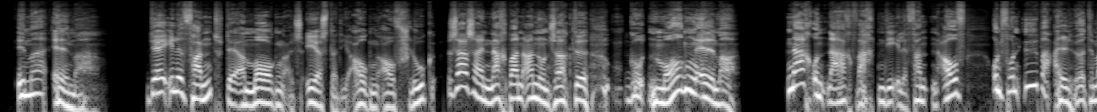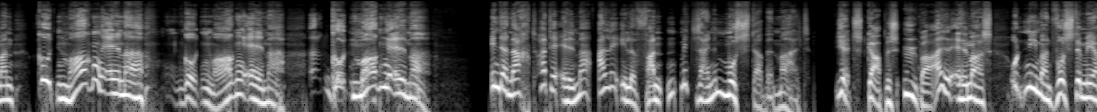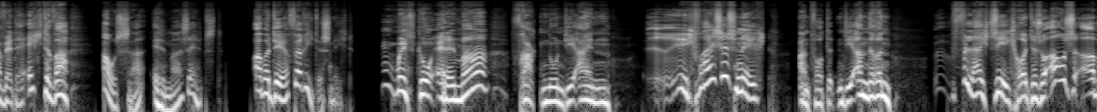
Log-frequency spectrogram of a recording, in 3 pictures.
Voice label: hoerbuch; immer elmar

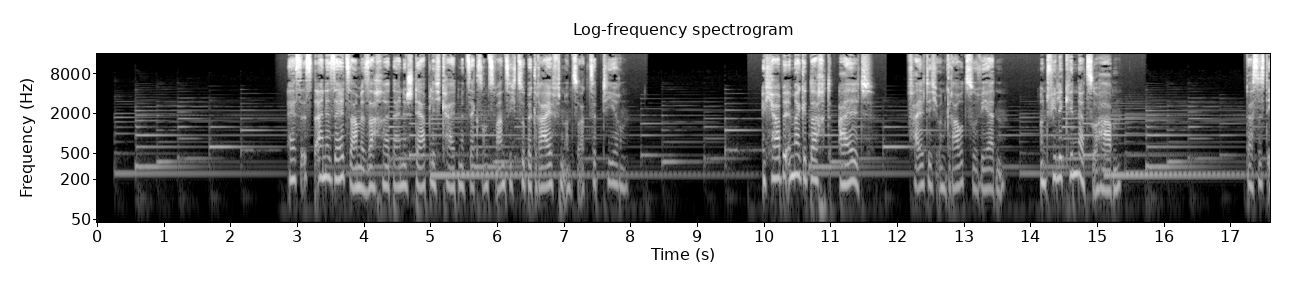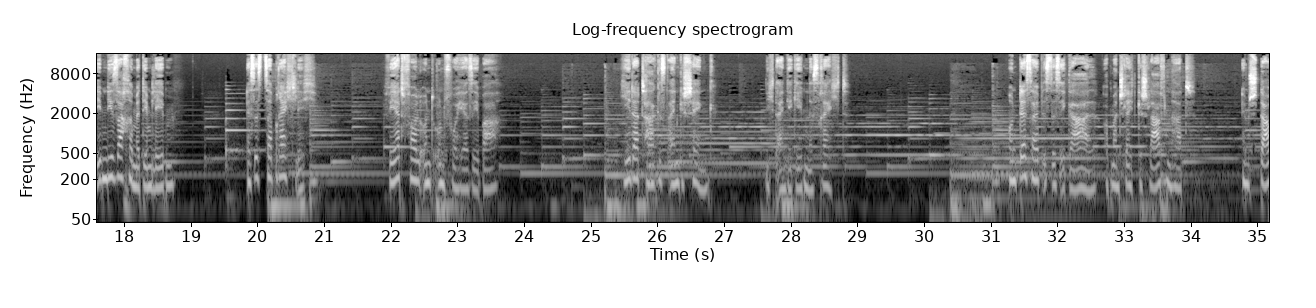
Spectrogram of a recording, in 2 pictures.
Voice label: Australierin Emotional

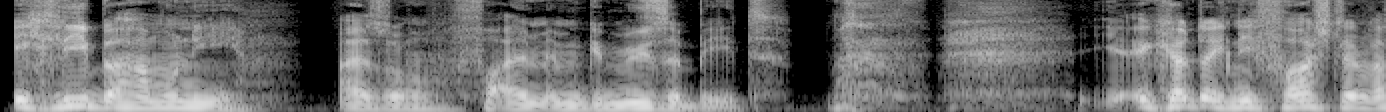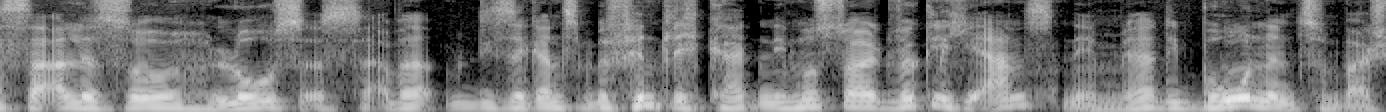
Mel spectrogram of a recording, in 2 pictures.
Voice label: Natuerliche Stimme

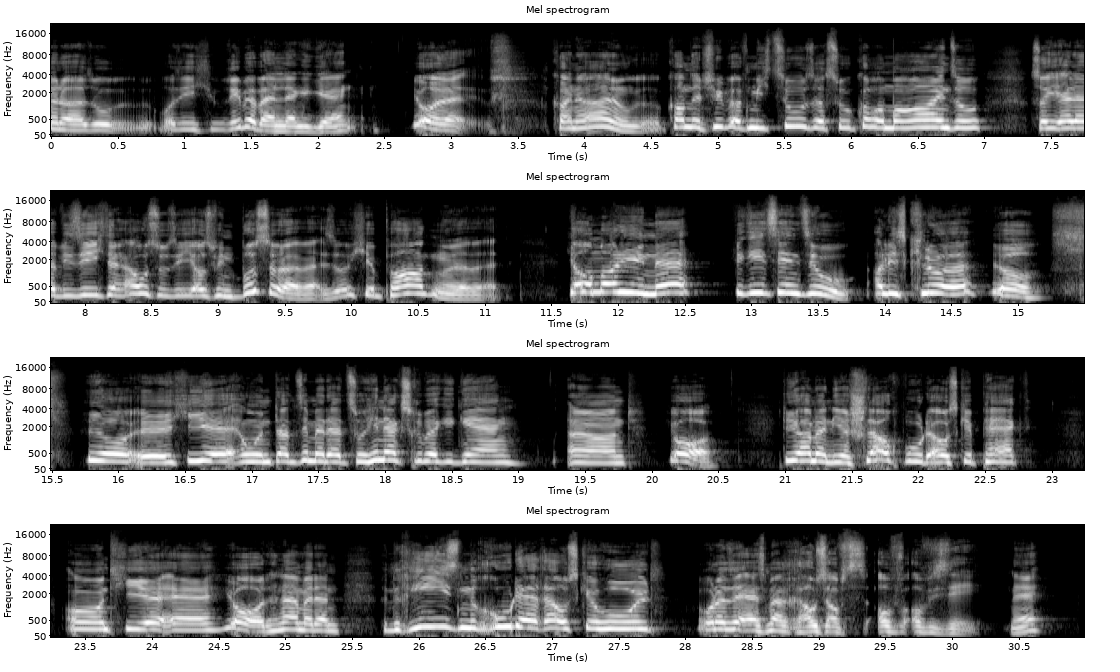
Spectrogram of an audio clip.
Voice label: dialekt

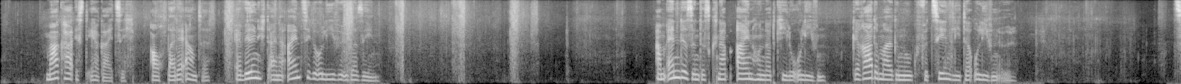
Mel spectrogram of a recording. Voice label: Doku Kommentar; LOFT VOICES

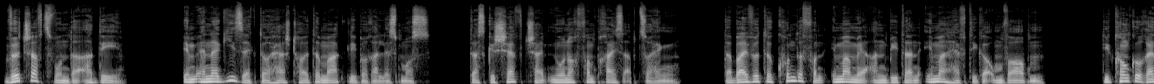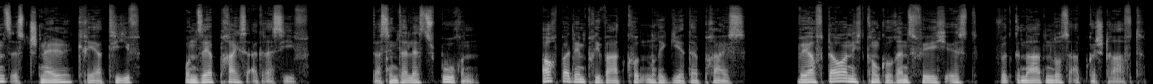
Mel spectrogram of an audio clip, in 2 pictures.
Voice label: nachrichten

